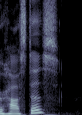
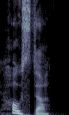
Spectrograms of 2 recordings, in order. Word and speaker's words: hosta: "Why," I asked, "do most people pronounce the plant name hosta?" "It was named in honor of an Austrian botanist, Nicholas Thomas Host, long O."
